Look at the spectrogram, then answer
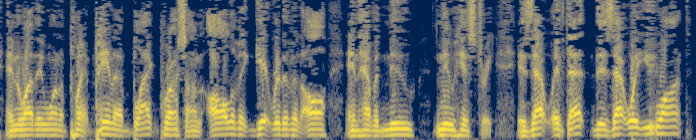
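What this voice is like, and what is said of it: Yelling, loud impassioned speech. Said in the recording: “I'm yelling and screaming”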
